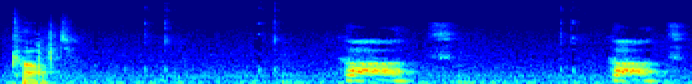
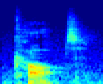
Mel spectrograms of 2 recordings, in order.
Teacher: i think there's a little bit of aspiration of the word initial plosive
